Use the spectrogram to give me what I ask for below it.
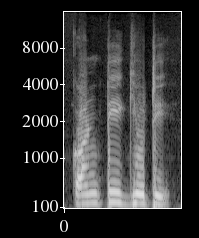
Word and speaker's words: contiguity: CONTIGUITY, कॉन्टिग्यूटी। ROGUISS, रोगिश। इन 4 words के अंदर GUE का उच्चारण है वो अलग अलग तरीके से हो रहा है, तो इन वर्ड्स को आप थोड़ा देख लें।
